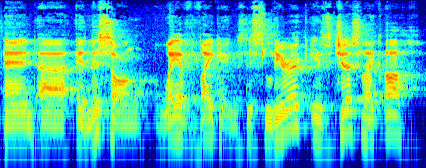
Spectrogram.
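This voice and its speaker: A man records a casual vlog in a room with a clear echo. His pitch sits in the middle for a man, and he talks in a jokey, slangy way, swearing freely as he addresses his viewers. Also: slow pace, fairly bright tone. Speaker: vlogger.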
